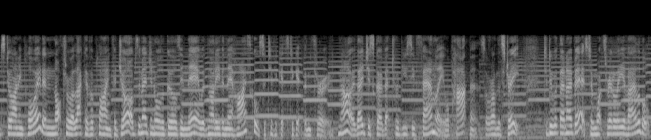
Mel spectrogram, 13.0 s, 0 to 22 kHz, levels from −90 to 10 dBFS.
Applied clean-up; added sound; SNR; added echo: none; Trumpet; 13 dB; none.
